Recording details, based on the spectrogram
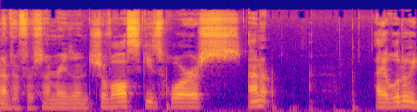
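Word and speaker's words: Przewalski's: not a fan of it for some reason chivalsky's horse I don't I literally just learned how to pronounce Gatos pronounced perzwalki's horse but shavolsky's uh shimitars looks amazing simang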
